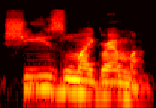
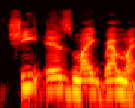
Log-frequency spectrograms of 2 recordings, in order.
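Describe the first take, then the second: First: She and is are joined into one syllable. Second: She and is are said as two full words. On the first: It sounds natural and relaxed. The speaker calls it right. "poner el apóstrofe allí para decir" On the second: It sounds stiff and mechanical. The speaker calls it wrong. "Eso suena como un robot"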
